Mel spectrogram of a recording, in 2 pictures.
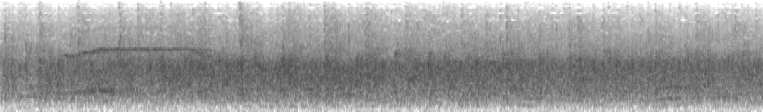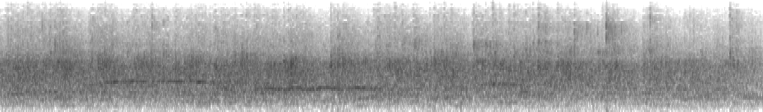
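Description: Sustained, loud applause from a large audience fills the whole stretch, a dense wash of clapping with occasional faint cheers and whistles mixed in.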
